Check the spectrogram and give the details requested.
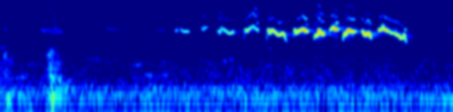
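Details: A young blue-black grosbeak from northeastern Brazil sings for warming up and training: soft notes at first, then a quickening flurry of loud, wavering whistles lasting about two seconds, after a brief click.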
